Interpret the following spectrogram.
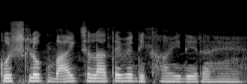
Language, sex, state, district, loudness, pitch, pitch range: Hindi, male, Jharkhand, Ranchi, -17 LUFS, 140 Hz, 125-150 Hz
